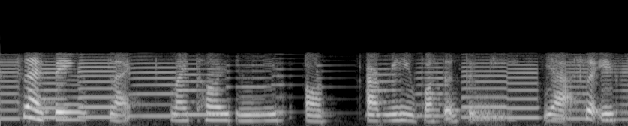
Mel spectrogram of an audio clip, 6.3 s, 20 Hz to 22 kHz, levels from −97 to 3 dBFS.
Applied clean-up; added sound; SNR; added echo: neural mask model RNNoise.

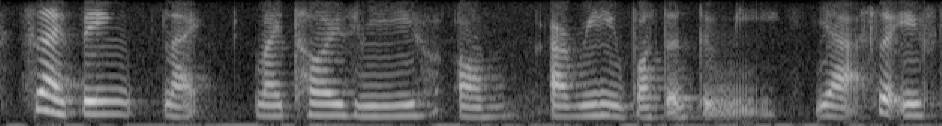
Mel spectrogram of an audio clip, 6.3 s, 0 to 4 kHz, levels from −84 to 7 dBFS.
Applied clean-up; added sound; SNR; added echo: none; none; none; none.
